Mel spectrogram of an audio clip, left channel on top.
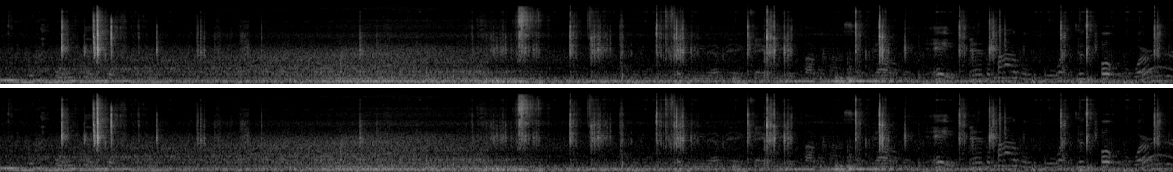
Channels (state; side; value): identical; both; correlation 1.00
